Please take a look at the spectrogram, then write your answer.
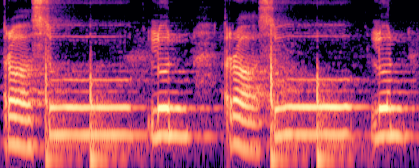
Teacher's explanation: satu Alif panjangnya atau dua harokat dua ketukan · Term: Mad Thobi'i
